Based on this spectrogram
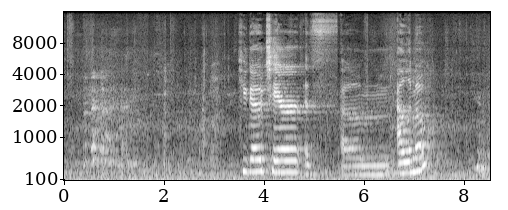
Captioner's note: laugh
